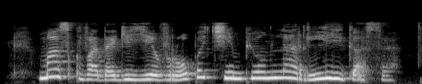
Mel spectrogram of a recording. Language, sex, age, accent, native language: Uzbek, female, 19-29, Xorazm, Uzbek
